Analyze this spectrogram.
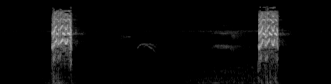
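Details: Green-cheeked conure singing in a flower garden. Two short, grating screeches come about two seconds apart, with soft faint chirps from other birds in the gap between them.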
